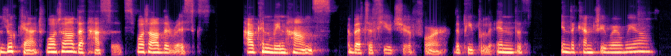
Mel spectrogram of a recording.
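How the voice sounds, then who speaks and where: Over a quiet background, a woman speaks at a moderate pace and medium pitch. Her voice is somewhat breathy, with ordinary pitch variation. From Sweden. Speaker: panel moderator. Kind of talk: panel discussion. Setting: conference room with audience.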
